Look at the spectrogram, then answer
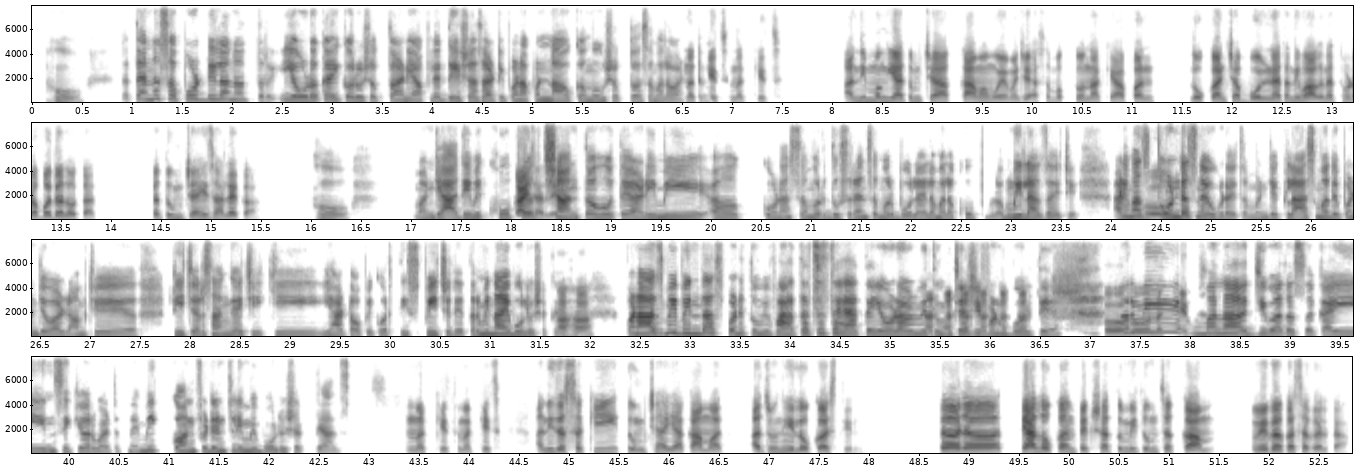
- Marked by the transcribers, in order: in English: "टीचर"; in English: "टॉपिक"; in English: "स्पीच"; laughing while speaking: "पाहताच आहे ते एवढा वेळ मी तुमच्याशी पण बोलतेय"; laugh; in English: "इन्सिक्युअर"; in English: "कॉन्फिडेंटली"
- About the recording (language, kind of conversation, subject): Marathi, podcast, तुमच्या कामामुळे तुमची ओळख कशी बदलली आहे?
